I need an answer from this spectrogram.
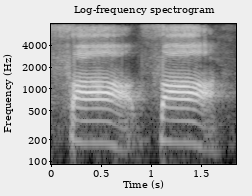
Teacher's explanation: फ को पढ़ते वक्त आपने होठ गोल नहीं करने ऊपर वाले दांतों का किनारा और नीचे वाले होठ की तरी वाली जगह पर लगेगा तो फा पढा जाएगा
